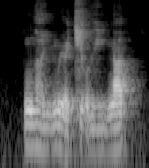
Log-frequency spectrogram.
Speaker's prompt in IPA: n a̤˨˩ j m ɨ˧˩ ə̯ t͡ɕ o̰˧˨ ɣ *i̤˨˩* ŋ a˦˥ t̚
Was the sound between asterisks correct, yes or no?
yes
